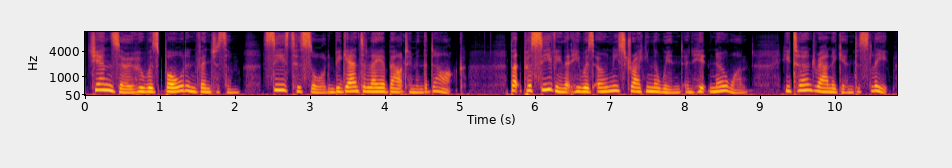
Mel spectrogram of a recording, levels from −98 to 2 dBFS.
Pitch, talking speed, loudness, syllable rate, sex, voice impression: 205 Hz, 205 wpm, -17 LUFS, 5.6 syllables/s, female, gender-neutral, slightly dark, soft, calm, reassuring, sweet, slightly kind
